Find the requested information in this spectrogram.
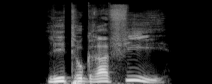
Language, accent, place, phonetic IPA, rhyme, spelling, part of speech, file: German, Germany, Berlin, [litoɡʁaˈfiː], -iː, Lithografie, noun, De-Lithografie.ogg
- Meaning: lithography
